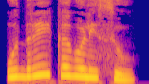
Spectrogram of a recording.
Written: ಉದ್ರೇಕಗೊಳಿಸು

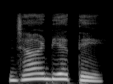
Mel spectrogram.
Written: ಜಾಡ್ಯತೆ

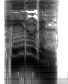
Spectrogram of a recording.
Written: ಹೇರೊಡಲ

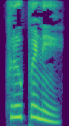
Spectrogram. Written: ಕರಪಾಣಿ

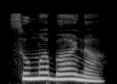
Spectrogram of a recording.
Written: ಸುಮಬಾಣ

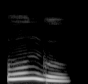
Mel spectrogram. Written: ಓಂಗು

